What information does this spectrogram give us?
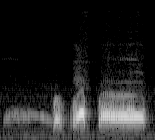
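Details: A decoy spotted dove for luring wild doves begins with a soft drawn-out note, then two short accented notes and a long sustained coo.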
